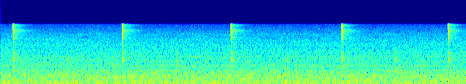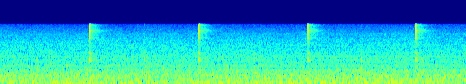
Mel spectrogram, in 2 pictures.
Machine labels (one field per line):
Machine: valve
